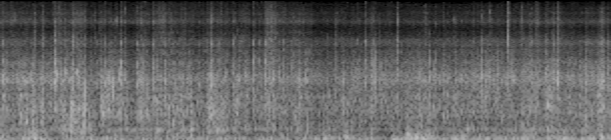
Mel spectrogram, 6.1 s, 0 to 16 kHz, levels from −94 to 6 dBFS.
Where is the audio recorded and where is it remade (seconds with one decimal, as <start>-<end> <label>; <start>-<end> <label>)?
0.0-5.3 recorded; 5.3-6.1 remade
